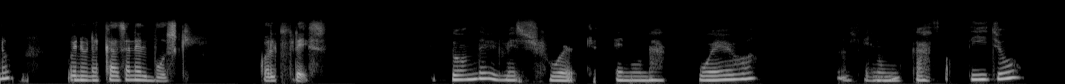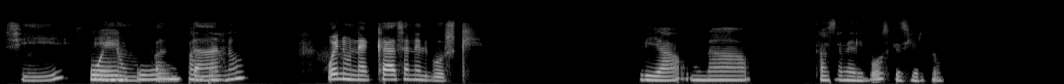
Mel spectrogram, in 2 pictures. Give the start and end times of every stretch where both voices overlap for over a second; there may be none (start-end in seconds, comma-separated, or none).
11.5-13.0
